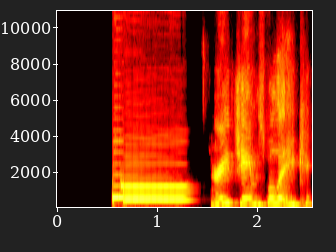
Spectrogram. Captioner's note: computer notification chimes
